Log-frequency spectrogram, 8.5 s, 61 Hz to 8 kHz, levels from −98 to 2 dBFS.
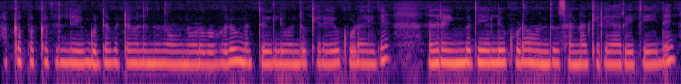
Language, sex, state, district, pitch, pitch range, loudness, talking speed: Kannada, female, Karnataka, Chamarajanagar, 210 Hz, 205-220 Hz, -37 LUFS, 140 wpm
